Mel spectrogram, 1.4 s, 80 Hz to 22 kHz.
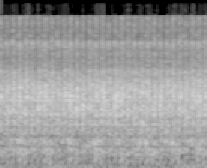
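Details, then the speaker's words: Mitsubishi L300 van engine idling steady and even after the rocker arms were replaced and the adjusters transferred. The earlier clatter, heard at the hose, is gone. "So after mapalit na nung mga rocker arm. Ayan nawala na yung lagapak niya. Wala na yung tunog."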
